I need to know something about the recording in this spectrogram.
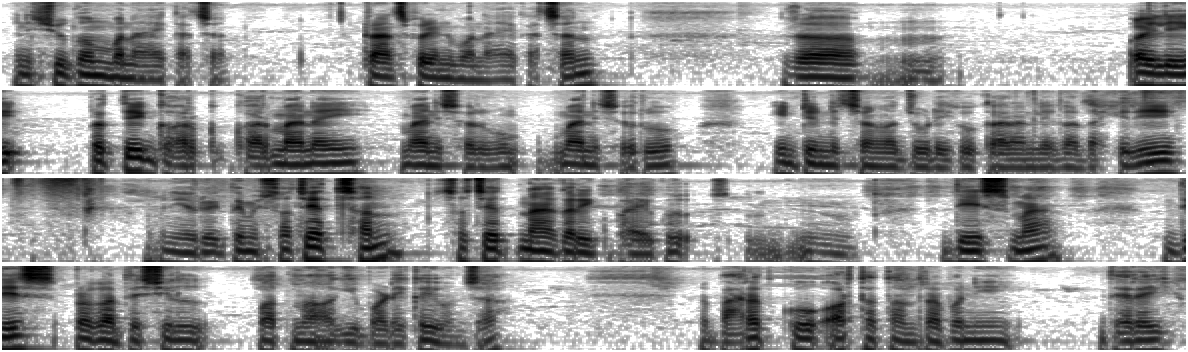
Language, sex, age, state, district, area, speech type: Nepali, male, 45-60, West Bengal, Darjeeling, rural, spontaneous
